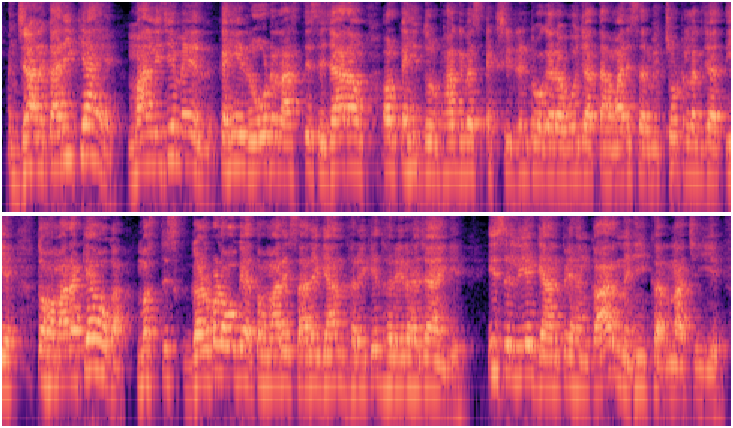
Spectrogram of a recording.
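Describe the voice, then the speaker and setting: A man's voice: high voice, a bit bright, echoey room. A man teaching an exam-prep lecture, earnest and repetitive, calling his viewers friends as he drills key points.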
